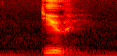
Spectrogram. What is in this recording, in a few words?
Kapingamarangi nose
